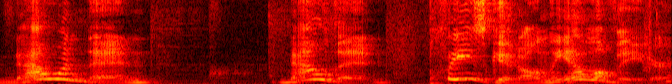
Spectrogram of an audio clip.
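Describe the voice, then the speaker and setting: Using a put-on character voice, a man talks at a moderate pace with music in the background. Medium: game stream. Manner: gleeful, mocking.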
